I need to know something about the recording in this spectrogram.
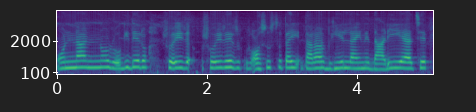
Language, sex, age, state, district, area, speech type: Bengali, female, 18-30, West Bengal, Purba Medinipur, rural, spontaneous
